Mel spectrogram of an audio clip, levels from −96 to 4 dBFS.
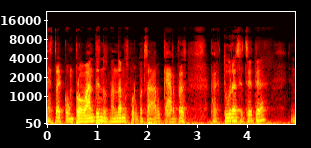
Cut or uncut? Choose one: uncut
